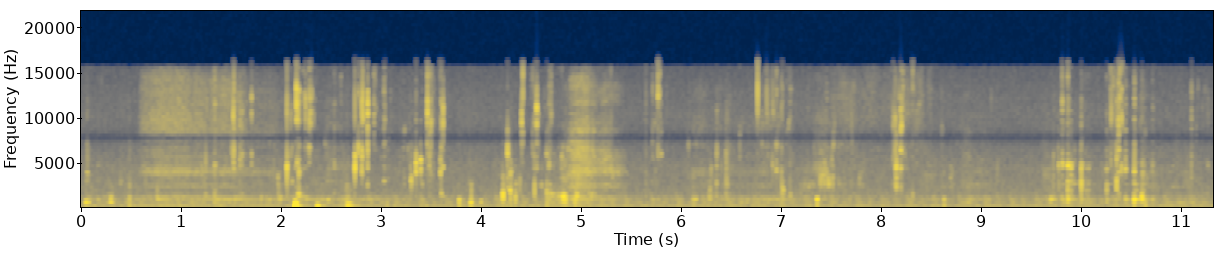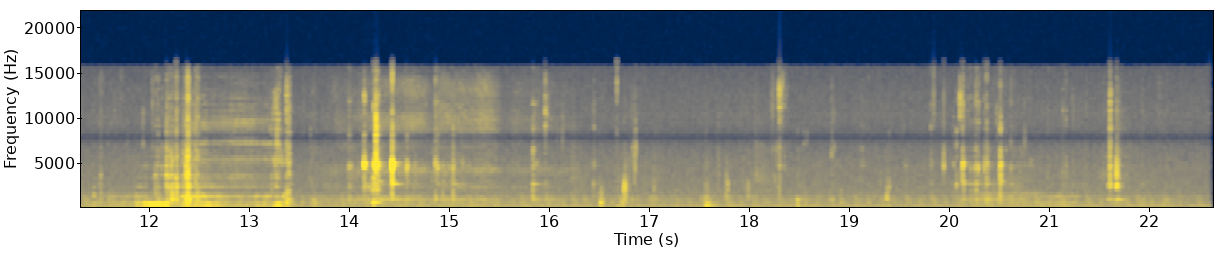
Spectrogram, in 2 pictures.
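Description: Close-up chewing of crunchy breaded fish sticks: irregular crisp crunches and wet mouth clicks, with a louder stretch of chewing about halfway through.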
